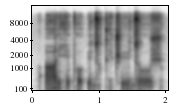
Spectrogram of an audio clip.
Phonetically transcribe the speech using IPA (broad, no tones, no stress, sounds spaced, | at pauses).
ʔ ɑː ɾ i h e pʰ o ʔ y d͡z o̤ kʰ e̤ t͡ʃʼ yː d͡z oː ʃ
